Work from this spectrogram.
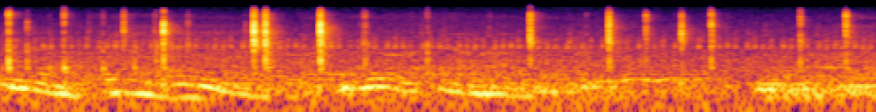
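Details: Pet rat Noona, a hungry female, nibbling chips she grips like a steering wheel: bright, dry crunches and snaps in quick clusters, some spaced about half a second apart, with soft talking underneath.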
